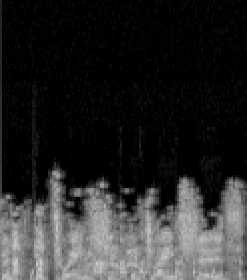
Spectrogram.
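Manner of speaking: can barely get it out for laughing. Real, not acted. Telling the podcast hosts a porn set story, laughing through it.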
